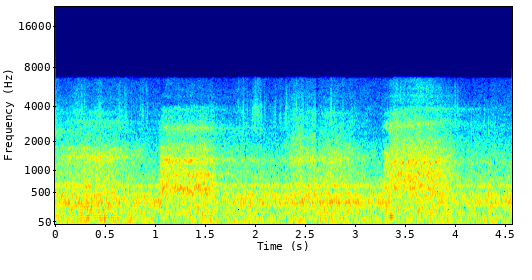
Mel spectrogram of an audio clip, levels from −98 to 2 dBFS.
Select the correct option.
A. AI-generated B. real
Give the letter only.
B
